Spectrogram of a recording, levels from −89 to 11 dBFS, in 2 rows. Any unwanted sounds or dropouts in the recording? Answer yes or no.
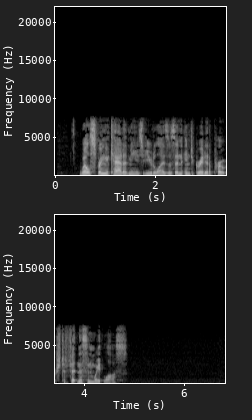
no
